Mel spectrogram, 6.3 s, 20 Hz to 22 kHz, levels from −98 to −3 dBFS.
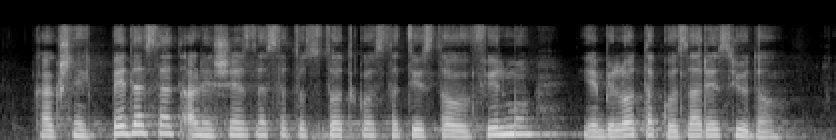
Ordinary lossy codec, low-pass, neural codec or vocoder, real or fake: none; 9.9 kHz; vocoder, 22.05 kHz, 80 mel bands, WaveNeXt; fake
